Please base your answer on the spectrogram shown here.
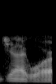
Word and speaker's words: Jaguar: Jaguar. That's Jaguar. Yeah, so they Jaguar. have 3 syllables. Yeah. I don't get Jaguar. Well, the British don't pronounce the second A. It's Jaguar.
